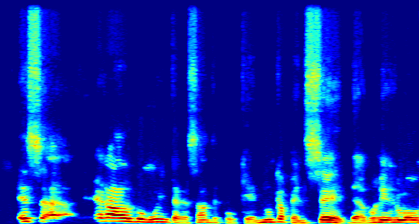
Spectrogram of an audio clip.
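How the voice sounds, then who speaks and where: With lively intonation, a man speaks at a fairly slow pace in a fairly high pitch. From Israel, Jerusalem. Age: 30s. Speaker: rabbi and humanitarian organization founder. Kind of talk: interview.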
